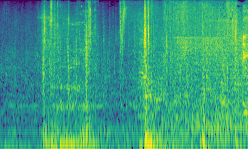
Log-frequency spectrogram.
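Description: A laser beam blasts with a loud, harsh roar.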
